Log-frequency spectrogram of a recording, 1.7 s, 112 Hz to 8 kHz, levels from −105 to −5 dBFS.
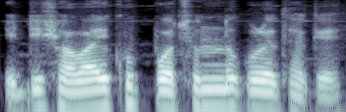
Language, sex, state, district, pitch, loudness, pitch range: Bengali, male, West Bengal, North 24 Parganas, 130 Hz, -17 LUFS, 120-135 Hz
